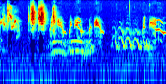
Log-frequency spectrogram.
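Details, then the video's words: Pet female cockatiel that loves attention, singing indoors in a small room with harsh squawky notes, then a rippling run of lower warbles and a final drawn-out whistle. "Marigold Singing"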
